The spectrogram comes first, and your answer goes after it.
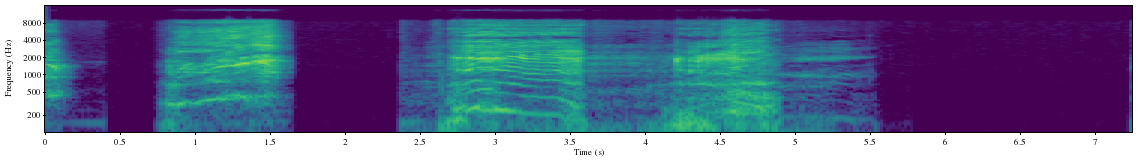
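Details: Pig giving three loud, harsh vocal bursts about a second long each, with a rough, growling tone and sliding harmonic pitch, separated by short pauses, then silence.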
